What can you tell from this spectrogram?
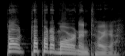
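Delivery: high, loud stage-Irish shopkeeper; a hammy Irish weapon seller greeting customers; bad Irish accent. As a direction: ham up a cheery Irish brogue. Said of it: "Any Irish people, I deeply apologize".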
